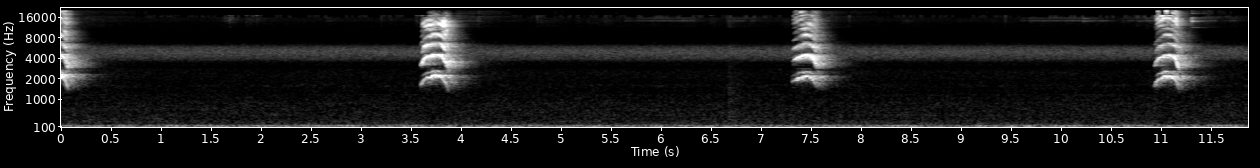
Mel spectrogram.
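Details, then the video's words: Male pet ringneck parrot calling indoors when its owner leaves the room, something it does several times a day: loud, harsh, shrill squawks repeated roughly every three and a half seconds over a steady electronic whine and low room hum. "my Ringneck making the noise he makes when I leave the room"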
